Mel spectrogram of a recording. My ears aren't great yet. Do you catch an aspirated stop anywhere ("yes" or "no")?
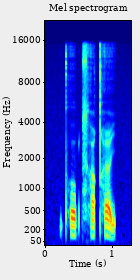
yes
